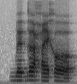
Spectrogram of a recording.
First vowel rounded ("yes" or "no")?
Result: no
